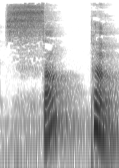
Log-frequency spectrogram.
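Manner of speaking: "Sapin" split into two beats, sa, pin; syllable by syllable. Shown as a demonstration. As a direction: say "Sapin" with a clear pause between syllables. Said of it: "Deux syllabes où j'entends le son S". (« Sapin » découpé en syllabes)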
